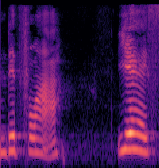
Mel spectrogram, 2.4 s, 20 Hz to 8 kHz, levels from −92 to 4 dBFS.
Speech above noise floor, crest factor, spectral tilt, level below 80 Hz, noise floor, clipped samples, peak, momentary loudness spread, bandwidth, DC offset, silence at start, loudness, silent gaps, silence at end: 40 dB; 20 dB; -4.5 dB/octave; -82 dBFS; -67 dBFS; under 0.1%; -8 dBFS; 14 LU; 7.6 kHz; under 0.1%; 0 s; -27 LUFS; none; 0 s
